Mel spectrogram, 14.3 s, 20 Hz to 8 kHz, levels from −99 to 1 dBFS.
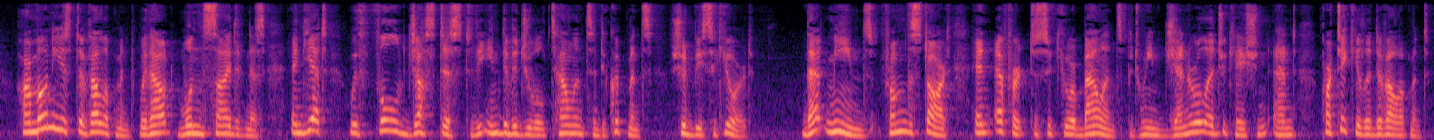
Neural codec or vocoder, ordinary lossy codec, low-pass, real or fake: none; AAC, 48 kbps; 7.2 kHz; real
